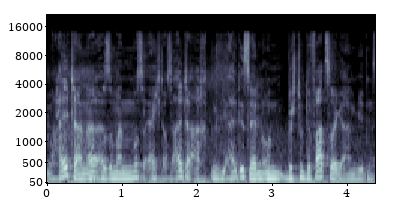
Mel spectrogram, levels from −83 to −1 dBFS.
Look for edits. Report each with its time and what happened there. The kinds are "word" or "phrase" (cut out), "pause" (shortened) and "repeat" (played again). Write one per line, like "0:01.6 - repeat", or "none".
0:01.6 - word
0:02.7 - word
